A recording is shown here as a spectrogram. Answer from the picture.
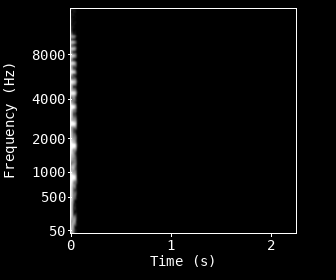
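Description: Silence: the soundtrack has ended, with the music cutting off right at the start.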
